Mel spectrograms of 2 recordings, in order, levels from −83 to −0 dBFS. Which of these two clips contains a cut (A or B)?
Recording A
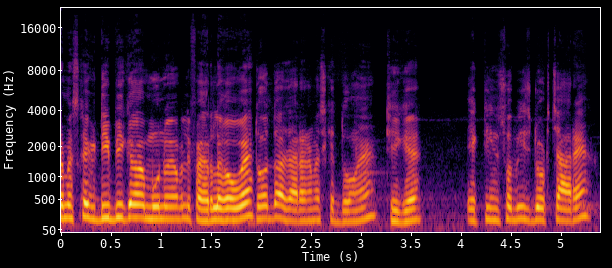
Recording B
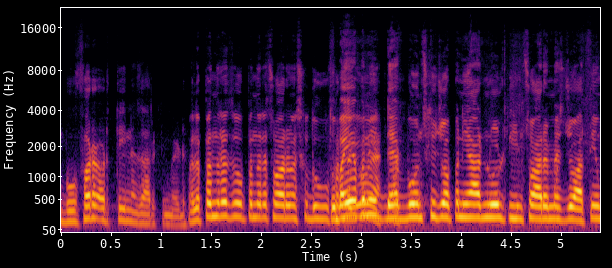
B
